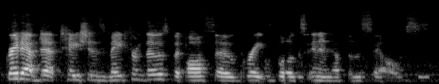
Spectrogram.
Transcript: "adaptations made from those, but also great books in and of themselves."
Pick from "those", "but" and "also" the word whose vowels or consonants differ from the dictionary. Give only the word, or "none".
none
